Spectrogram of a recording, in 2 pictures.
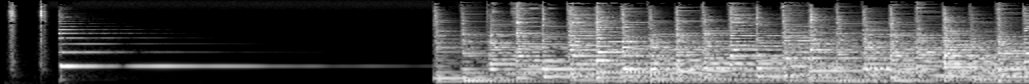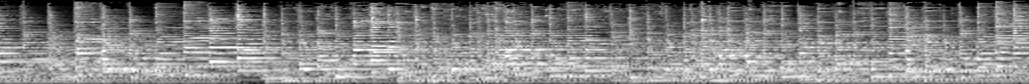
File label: Love for Chord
